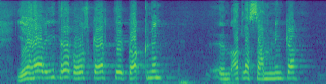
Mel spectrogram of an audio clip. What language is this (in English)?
Icelandic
